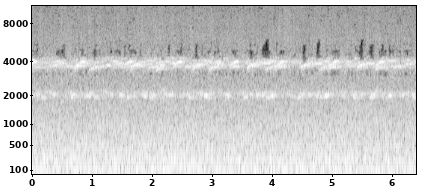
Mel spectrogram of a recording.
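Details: In Barbados, a steady, shrill chorus of frogs trills continuously at a high pitch over the low roar of surf.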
